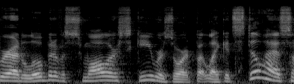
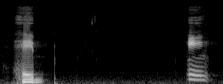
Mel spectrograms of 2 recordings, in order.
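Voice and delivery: loud hammed-up hello; mock loud phone greeting; 9 dB louder than usual. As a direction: shout a cheery hey down a bad line. Bad plane wifi call.

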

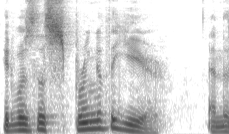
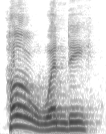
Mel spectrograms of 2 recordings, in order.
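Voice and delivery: put-on bright-pitched, louder boyish greeting; casual boy's hello, a little raised; careless boy; 5 semitones higher, 4 dB louder than usual. A narrator's reading. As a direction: greet her loudly, higher, oblivious. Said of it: "not noticing any difference".

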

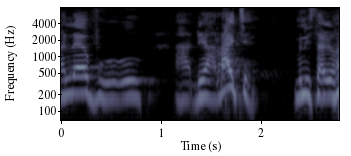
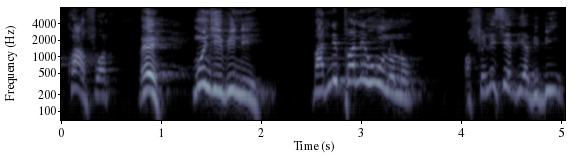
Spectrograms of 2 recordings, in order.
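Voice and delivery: usual speaking voice

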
